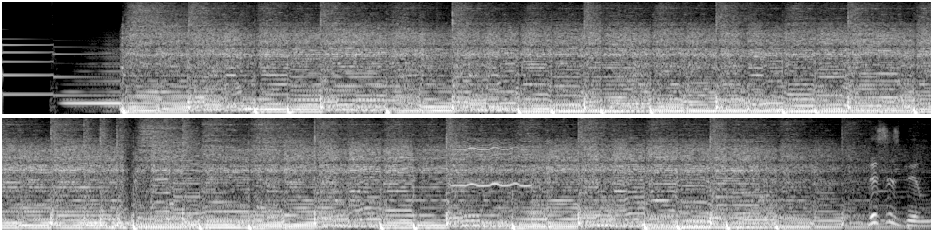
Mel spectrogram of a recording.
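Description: A loud rock band song bursts in after a brief sustained tone, with driving drums, distorted electric guitars and sung vocals playing steadily and up close throughout.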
